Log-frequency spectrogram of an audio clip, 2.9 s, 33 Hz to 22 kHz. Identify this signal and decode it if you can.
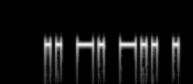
Morse code, heard as a keyed tone, about 16 wpm, 700 Hz. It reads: INDE
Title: Sentences from Top 900 Words - New Word Drill - 15wpm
